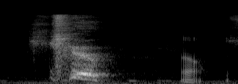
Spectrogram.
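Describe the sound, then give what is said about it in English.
A single loud sneeze bursts out with a sharp breathy onset, followed a moment later by a brief murmured voice. “I'm going to sneeze.”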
